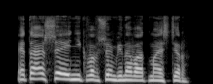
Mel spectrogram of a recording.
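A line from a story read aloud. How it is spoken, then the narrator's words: Rapid chatter. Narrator (Russian): затараторила Ниуру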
